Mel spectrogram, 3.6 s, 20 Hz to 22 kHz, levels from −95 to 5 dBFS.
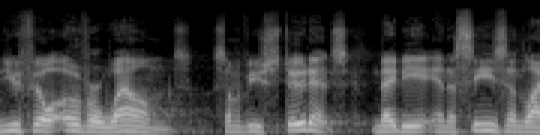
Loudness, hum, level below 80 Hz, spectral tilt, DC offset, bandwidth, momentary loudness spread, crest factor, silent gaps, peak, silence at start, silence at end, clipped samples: -28 LUFS; none; -76 dBFS; -6 dB/octave; under 0.1%; 15 kHz; 11 LU; 16 dB; none; -12 dBFS; 0 s; 0 s; under 0.1%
